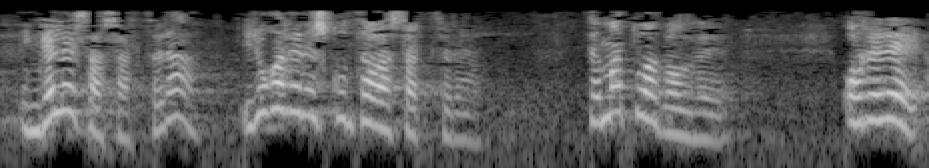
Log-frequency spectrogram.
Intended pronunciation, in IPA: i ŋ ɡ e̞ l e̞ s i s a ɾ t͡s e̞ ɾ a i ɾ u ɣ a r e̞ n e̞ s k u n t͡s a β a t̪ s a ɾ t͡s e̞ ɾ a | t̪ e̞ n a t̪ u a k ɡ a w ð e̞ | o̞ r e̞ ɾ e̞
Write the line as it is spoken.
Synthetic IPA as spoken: i ŋ ɡ e̞ l e̞ s a s a ɾ t͡s e̞ ɾ a i ɾ u ɣ a r e̞ n e̞ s k u n t͡s a β a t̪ s a ɾ t͡s e̞ ɾ a | t̪ e̞ m a t̪ u a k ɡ a w ð e̞ | o̞ r e̞ ɾ e̞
